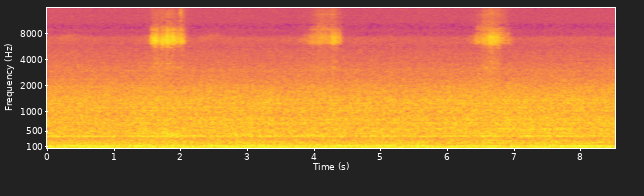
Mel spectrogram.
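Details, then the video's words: Calico cat named Angttu in deep sleep, snoring; three soft airy breath sounds recur roughly every two and a half seconds above a steady low hum. "Cat snoring, deep sleep"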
